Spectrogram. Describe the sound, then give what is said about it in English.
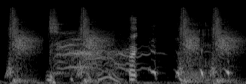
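A whip-crack beating sound effect: sharp, loud whip cracks snap out in an uneven series, roughly four lashes in quick succession, with high wavering squeal-like cries sliding between the strikes. “Y'all gonna quit punching me every day with this. They getting longer, though. This is extended whooping.”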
